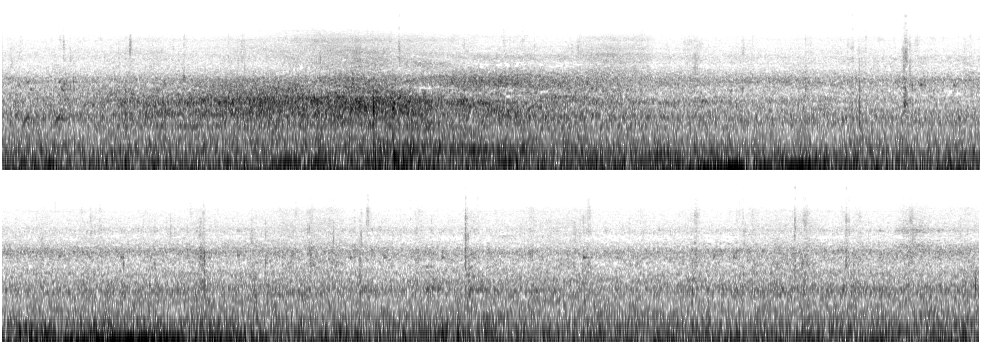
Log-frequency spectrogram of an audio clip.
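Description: Steady low rumble of road traffic in the distance, swelling for a couple of seconds a few seconds in.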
